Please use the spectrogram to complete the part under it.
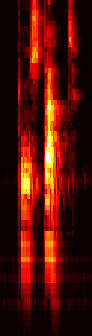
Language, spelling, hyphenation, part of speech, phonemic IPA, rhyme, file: Dutch, prostaat, pros‧taat, noun, /prɔsˈtaːt/, -aːt, Nl-prostaat.ogg
- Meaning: prostate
